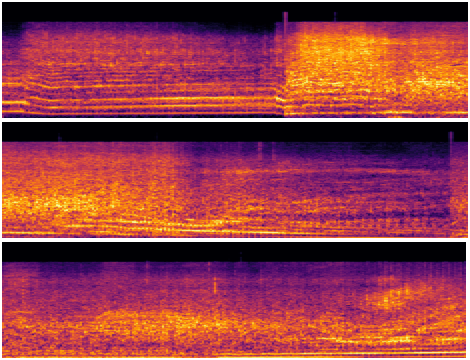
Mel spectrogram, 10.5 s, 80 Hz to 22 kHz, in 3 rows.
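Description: Nissan GT-R R35's 3.8-litre twin-turbo V6 running through an Fi Exhaust race-version decat full system, loud throughout. The engine note rises under acceleration, falls steadily as the car eases off, then climbs again as it pulls away, with abrupt jumps in the note at about two and seven seconds in.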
